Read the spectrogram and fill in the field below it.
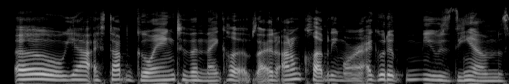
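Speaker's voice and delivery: scornful, sarcastic mock pick-me girl voice. Mocking the type of girls who post like this, mocking pick-me girl voice. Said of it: "the exact same type of girls that post shit like".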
